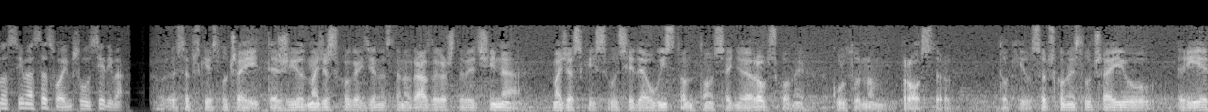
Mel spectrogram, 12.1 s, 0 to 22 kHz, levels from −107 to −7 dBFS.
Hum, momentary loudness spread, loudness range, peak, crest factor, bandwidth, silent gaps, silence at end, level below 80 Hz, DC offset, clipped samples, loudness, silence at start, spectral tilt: none; 10 LU; 3 LU; -6 dBFS; 18 dB; 8.8 kHz; none; 0 s; -46 dBFS; under 0.1%; under 0.1%; -25 LUFS; 0 s; -5 dB/octave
